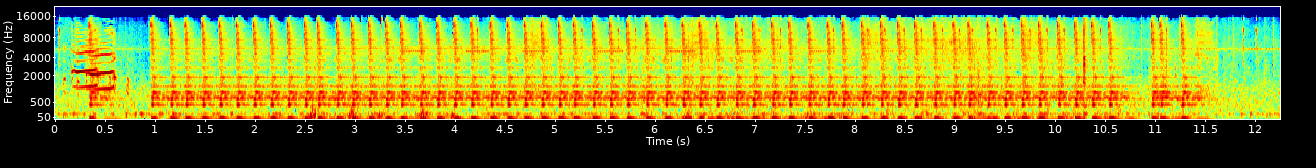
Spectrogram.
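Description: A game menu makes rapid, even ticking beeps.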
